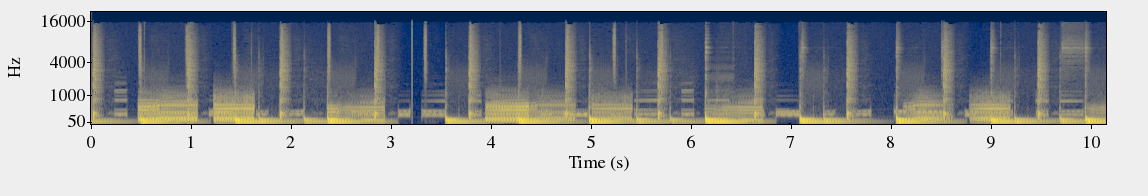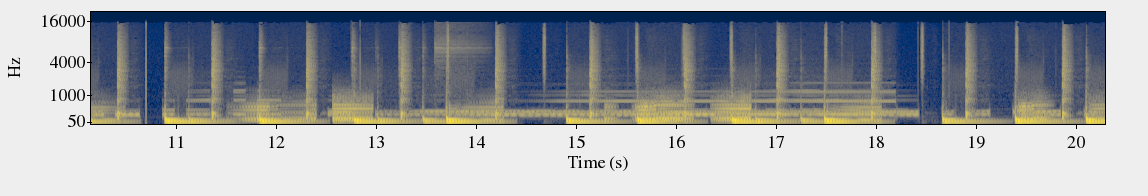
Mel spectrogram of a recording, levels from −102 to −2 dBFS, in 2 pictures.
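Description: The audio has a steady run of word clock ticks from 0.53 s to 19.79 s, roughly one every half second, about forty in all. Each tick is a one-sample slip where two unlocked digital clocks drift past each other, which points to an error of around 40 ppm.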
